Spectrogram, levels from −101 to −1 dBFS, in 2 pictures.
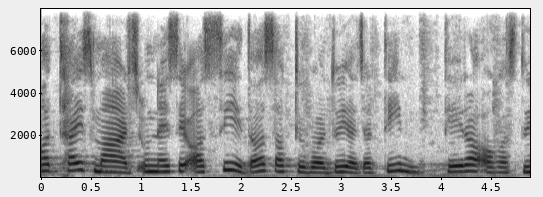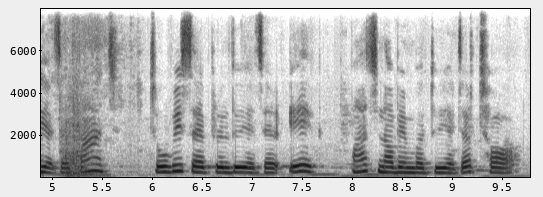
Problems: background sounds at intervals, background conversations at intervals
